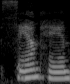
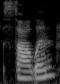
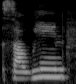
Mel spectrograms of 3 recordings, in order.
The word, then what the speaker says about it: Samhain: spelled before a lot of people think it's pronounced Samhain but it's actually an Ireland pronounced Salin and Wales it's saline and in Scotland it's pronounced seven and this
